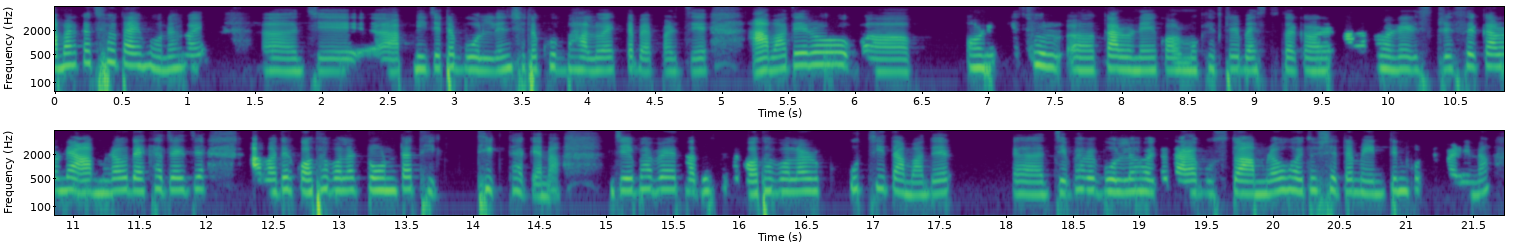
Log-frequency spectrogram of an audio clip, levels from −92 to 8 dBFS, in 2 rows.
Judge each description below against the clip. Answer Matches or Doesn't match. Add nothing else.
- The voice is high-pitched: Matches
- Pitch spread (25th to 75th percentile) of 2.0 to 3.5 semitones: Matches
